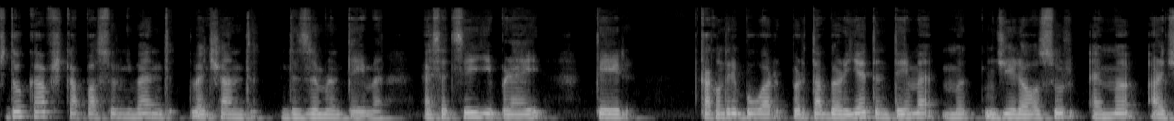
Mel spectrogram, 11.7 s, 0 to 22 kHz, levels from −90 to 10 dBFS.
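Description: Automatic gain rising from 0.67 to 2.62 s: the gain control judged the incoming speech too quiet and lifted its gain by about 6 dB over roughly two seconds, so voice and background noise swell together in a slow, even climb.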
